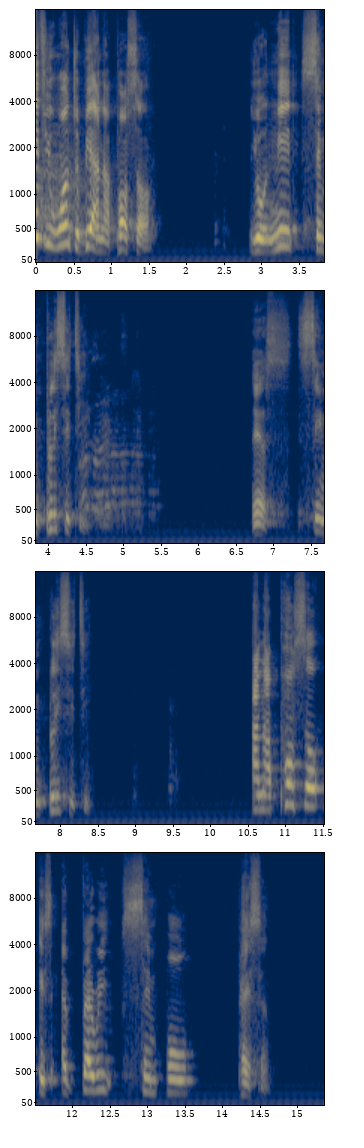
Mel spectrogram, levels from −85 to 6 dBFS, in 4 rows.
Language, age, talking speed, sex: English, 50-69, 75 wpm, male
